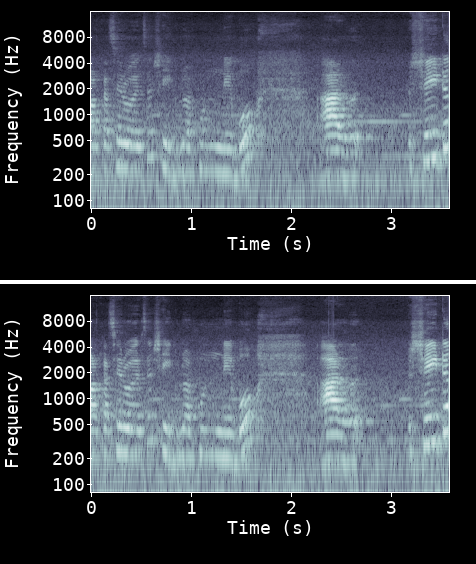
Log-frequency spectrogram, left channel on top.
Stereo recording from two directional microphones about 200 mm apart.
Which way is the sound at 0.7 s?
20° left (ahead or behind).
